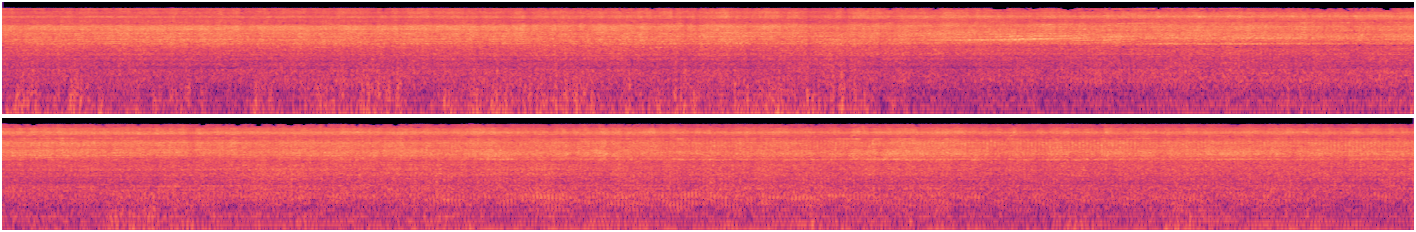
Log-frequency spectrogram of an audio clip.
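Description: Twin-turbine rescue helicopter starting up for an emergency launch: a steady high turbine whine, with a rising whine about ten seconds in as an engine spools up. A low rumble from the turning rotor builds in the second half.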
